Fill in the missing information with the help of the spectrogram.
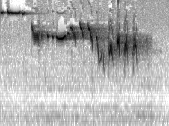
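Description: A European robin sings a brief phrase: a high thin whistle, then a sliding warble that tumbles into quick liquid trills, all high-pitched and clear.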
